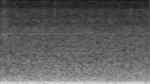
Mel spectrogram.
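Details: Old hot-rod shop truck on the road after replacing two bad bushings; a stubborn front suspension clunk stopped on its own: steady low road rumble, no clunks or knocks; normal front suspension.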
